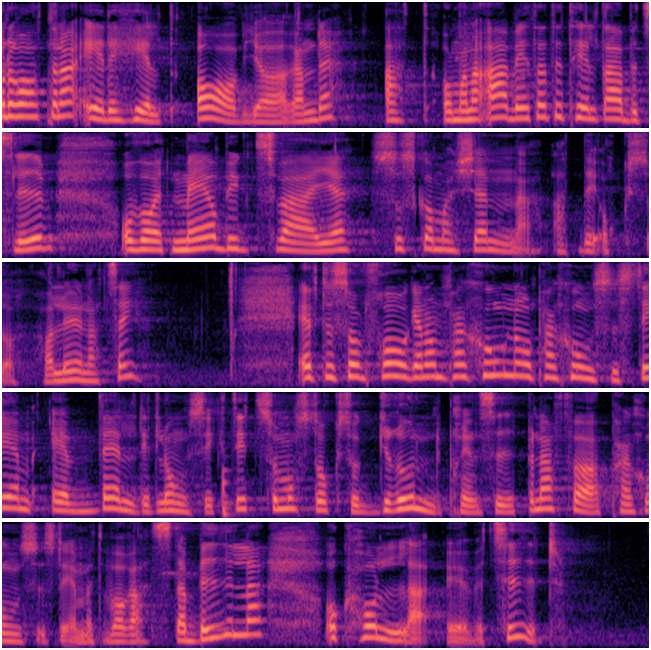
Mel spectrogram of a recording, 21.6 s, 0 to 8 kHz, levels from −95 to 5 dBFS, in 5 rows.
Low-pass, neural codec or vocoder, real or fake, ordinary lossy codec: none; none; real; none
